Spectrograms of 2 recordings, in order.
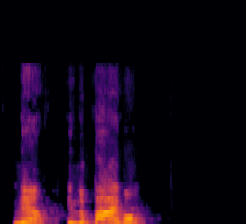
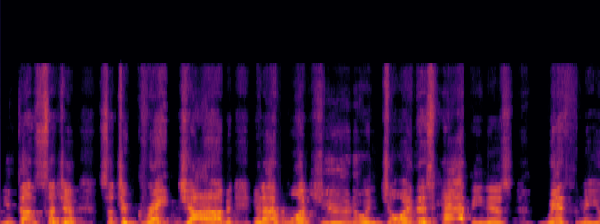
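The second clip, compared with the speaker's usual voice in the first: higher-pitched, celebratory congratulation; delighted praise; 5 semitones higher than usual. Acted. Master rewarding his faithful servant, delighted. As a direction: heap praise like a thrilled boss.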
